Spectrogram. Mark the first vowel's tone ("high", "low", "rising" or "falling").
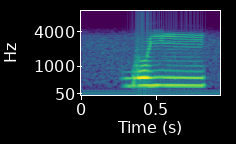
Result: high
